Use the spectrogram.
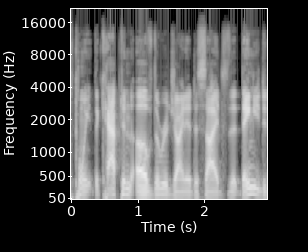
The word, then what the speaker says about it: Regina: So the Regina left, it's named after Regina, Saskatchewan. So that is the correct way to pronounce it.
